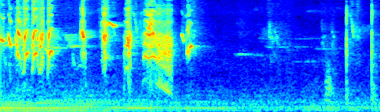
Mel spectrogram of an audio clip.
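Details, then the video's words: Starling singing to prompt caged starlings to answer: a dense burst of shrill chattering and raspy notes, then a quiet stretch with a thin whistle and a few scattered high chirps. "Terapi Semua Jenis Burung Jalak Sekali Putar Jalak Macet Bunyi Seketika Nyaut"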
